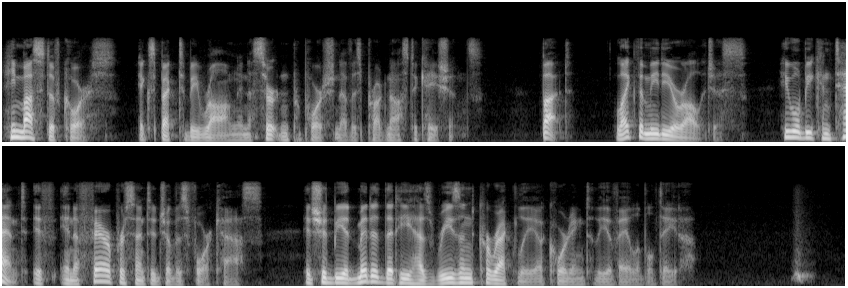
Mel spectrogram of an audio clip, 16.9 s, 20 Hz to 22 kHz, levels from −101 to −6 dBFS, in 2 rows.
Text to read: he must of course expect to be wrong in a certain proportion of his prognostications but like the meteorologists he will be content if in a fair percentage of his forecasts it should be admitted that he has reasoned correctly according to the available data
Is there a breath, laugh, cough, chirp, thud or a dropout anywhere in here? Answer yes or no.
yes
